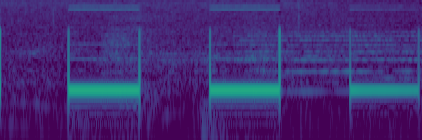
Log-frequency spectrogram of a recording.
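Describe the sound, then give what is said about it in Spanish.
Telephone busy tone after a call was cut off during a live phone-in: three steady, mid-pitched beeps of equal length, evenly spaced with short silent gaps, loud and alone with no voices. “¿Qué ha pasado, señor técnico? ¿Se nos ha cortado la llamada?”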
